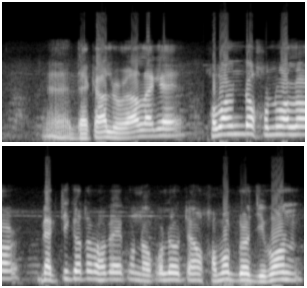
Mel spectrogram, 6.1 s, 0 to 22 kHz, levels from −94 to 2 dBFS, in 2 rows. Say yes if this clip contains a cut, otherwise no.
yes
